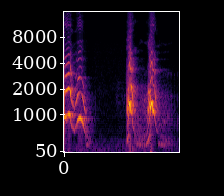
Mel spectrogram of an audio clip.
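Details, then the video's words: Angry female Poodle throwing a tantrum after waking, indoors: a loud wavering whine-bark opens, followed after a gap by two sharp, clipped barks about half a second apart, each trailing into a short rasp. "Poodle throwing a tantrum"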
